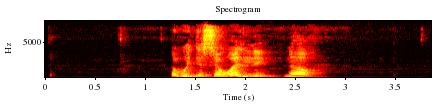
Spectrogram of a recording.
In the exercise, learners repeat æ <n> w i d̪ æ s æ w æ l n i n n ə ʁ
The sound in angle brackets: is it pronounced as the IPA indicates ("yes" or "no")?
no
